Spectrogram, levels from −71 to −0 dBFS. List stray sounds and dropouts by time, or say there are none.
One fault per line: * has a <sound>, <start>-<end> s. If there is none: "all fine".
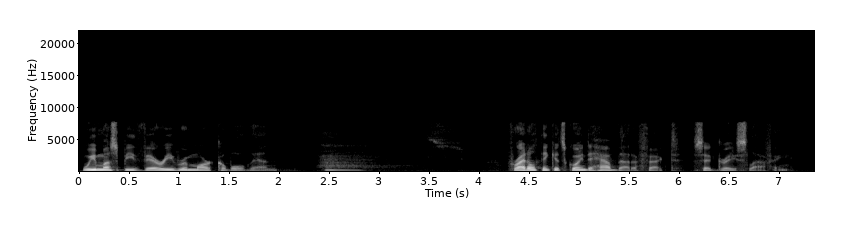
* has a sigh, 2.4-3.9 s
